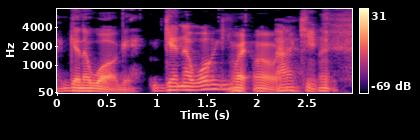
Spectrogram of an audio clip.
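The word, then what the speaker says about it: Kahnawake: C'est comme Kanawagé. On devrait dire Ganawagé.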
